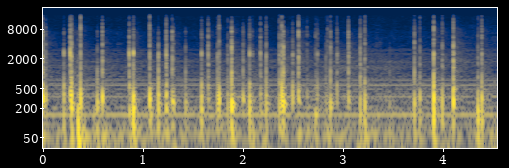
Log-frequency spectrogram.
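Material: Plastic.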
